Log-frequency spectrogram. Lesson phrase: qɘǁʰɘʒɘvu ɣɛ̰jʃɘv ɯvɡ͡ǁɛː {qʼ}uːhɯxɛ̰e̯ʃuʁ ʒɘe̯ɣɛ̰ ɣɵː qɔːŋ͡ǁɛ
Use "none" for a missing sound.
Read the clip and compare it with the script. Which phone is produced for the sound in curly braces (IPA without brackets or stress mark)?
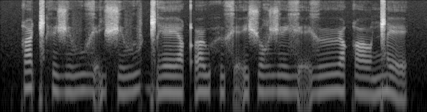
qʼ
